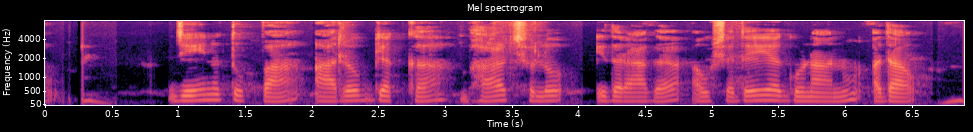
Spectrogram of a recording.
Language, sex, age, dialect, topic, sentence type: Kannada, female, 41-45, Dharwad Kannada, agriculture, statement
